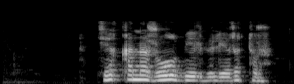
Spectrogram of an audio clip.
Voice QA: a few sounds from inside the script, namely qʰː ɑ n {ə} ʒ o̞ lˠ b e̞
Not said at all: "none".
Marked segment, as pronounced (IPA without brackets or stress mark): ɑ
